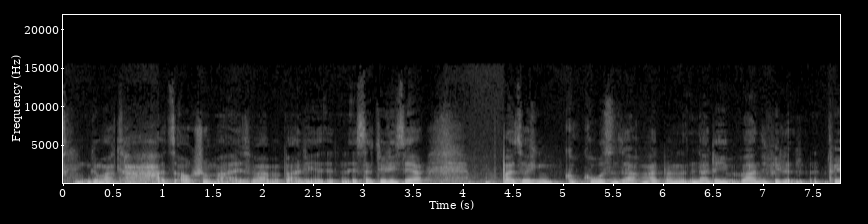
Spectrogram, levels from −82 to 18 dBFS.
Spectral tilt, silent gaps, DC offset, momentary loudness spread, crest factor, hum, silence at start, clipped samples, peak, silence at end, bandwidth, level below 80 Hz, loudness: -6.5 dB/octave; none; under 0.1%; 6 LU; 18 dB; none; 0 s; under 0.1%; -4 dBFS; 0 s; 12.5 kHz; -68 dBFS; -22 LUFS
